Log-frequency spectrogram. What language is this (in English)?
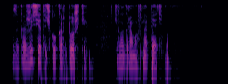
Russian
